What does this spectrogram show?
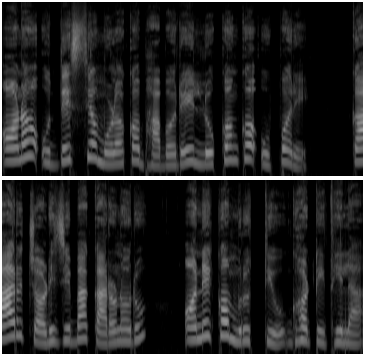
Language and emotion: Odia, neutral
